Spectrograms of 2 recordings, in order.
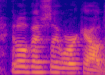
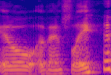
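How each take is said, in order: First: Quick laugh through the words. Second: Said in the usual way. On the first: Real, not acted. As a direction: laugh it off lightly. Laughs restarting the phrase.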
